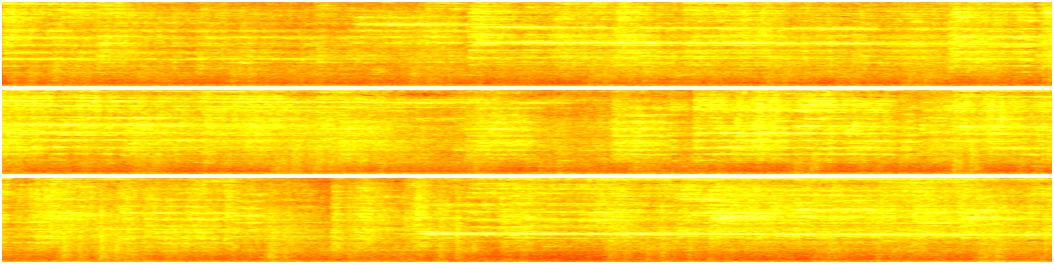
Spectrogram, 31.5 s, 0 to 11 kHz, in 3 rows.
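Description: Long CSX intermodal freight train of double-stacked container cars rolling past, a steady low rumble with high-pitched wheel squeal that comes and goes. About 25 seconds in, the train gets louder and a single steady high squeal sets in and holds.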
